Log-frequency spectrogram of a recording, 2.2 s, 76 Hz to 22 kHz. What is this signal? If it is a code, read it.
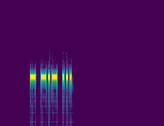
Morse code, heard as a keyed tone, about 47 wpm, 700 Hz. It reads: TKS
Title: Top 90 QSO Elements 50wpm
